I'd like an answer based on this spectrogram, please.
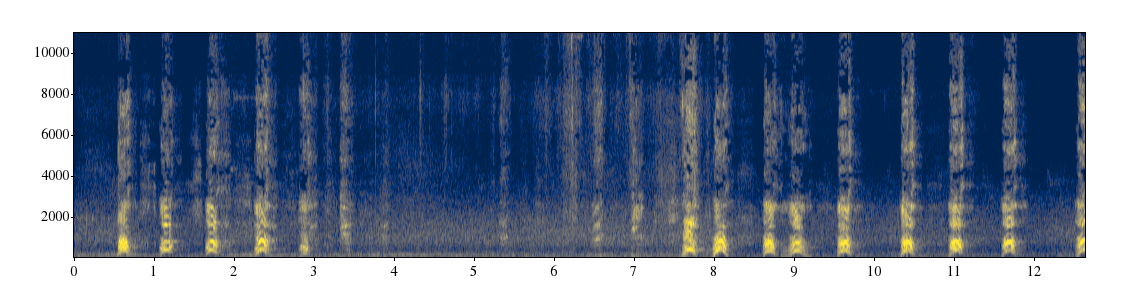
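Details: Keweenaw, a 10-month-old male Norwegian Elkhound, playing through a fence: sharp barks in two bursts, about six at the start, a quiet gap, then a faster run of eight or nine. A low growly rumble runs beneath the early barks.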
